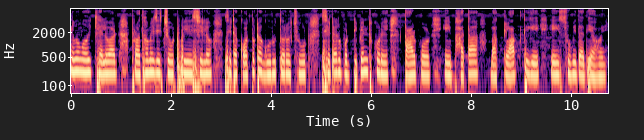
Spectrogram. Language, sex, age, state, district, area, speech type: Bengali, female, 45-60, West Bengal, Paschim Medinipur, rural, spontaneous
